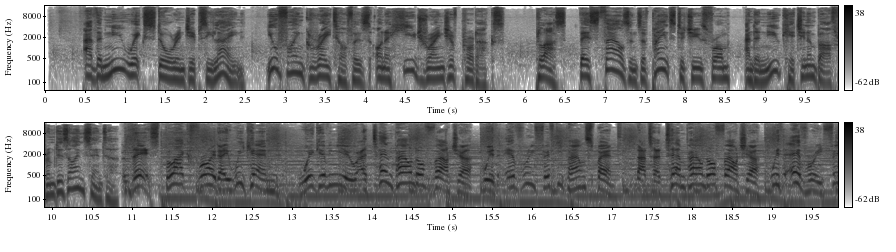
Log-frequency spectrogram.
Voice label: commercial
